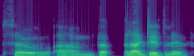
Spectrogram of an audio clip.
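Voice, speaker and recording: Woman from england being interviewed, slow and thoughtful, kinda gravelly. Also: mid-range voice, level tone, highs cut off. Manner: reflective and thoughtful, searching for words. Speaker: interview guest. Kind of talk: conversational interview.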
